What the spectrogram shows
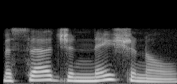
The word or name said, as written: miscegenational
